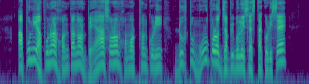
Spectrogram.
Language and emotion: Assamese, disgusted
